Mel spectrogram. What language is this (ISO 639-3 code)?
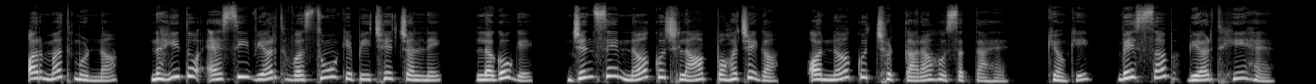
hin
